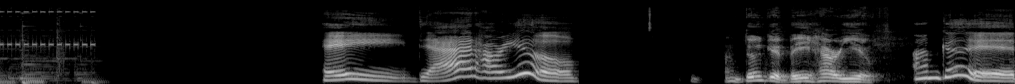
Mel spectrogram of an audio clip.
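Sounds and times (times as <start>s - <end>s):
outgoing phone call ringing tone: 0.0s - 1.1s
speech: 3.2s - 5.8s, 6.9s - 10.1s.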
